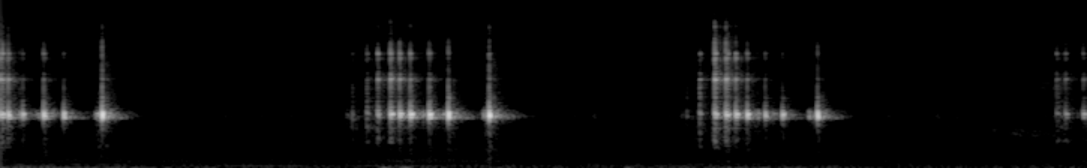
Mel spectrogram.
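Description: A palm-sized, hollow, carved reddish-brown wooden frog guiro is held in the hand while a wooden stick alternately taps its head and scrapes its ridged back. Four short bursts of quick, hollow wooden clicks and ratchety croaks are separated by silences. Each burst has a steady mid-pitched tone with bright overtones and almost no ring.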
